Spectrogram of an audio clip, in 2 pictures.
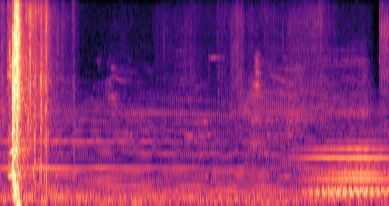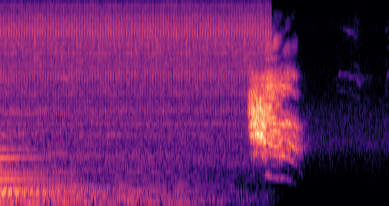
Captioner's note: gun firing; yelling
